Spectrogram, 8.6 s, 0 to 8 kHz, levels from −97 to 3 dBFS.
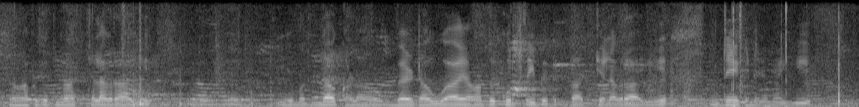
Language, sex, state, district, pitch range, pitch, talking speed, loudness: Hindi, male, Uttar Pradesh, Etah, 160-175 Hz, 165 Hz, 195 wpm, -31 LUFS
